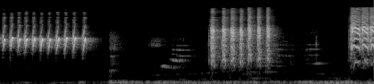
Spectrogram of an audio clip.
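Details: Greater green leafbird, a female calling to a male: rapid bright trilled notes, a pause with soft scattered chips and low rumble, then another quick buzzy burst and a final loud harsh flurry.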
